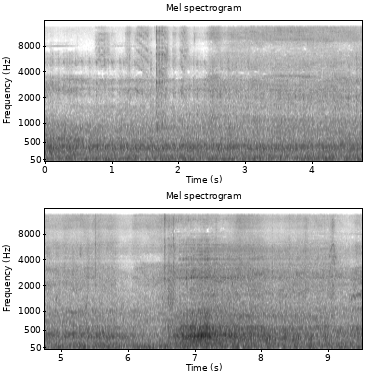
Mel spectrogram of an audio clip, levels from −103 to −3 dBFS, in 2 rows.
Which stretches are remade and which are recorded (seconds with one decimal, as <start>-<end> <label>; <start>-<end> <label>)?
0.0-4.8 recorded; 4.8-6.6 remade; 6.6-7.5 recorded; 7.5-8.7 remade; 8.7-9.5 recorded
